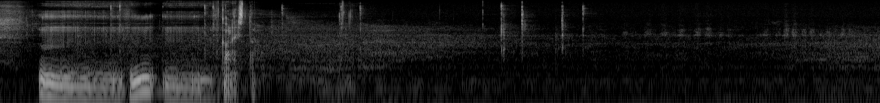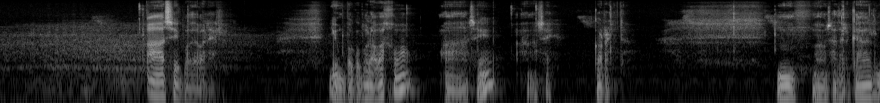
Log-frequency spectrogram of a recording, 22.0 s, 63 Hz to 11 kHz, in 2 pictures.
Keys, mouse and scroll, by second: 2.5 click, 4.7-7.5 drag, 7.6-9.8 middle drag, 8.4 click, 14.1-16.2 middle drag, 16.7-22.0 middle drag, 17.3-20.4 drag.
